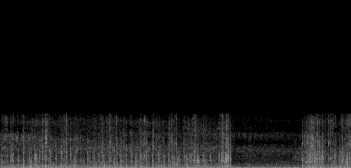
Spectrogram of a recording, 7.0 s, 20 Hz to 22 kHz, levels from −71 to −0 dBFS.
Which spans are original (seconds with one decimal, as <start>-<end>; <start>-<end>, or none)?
0.0-1.8; 6.0-7.0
